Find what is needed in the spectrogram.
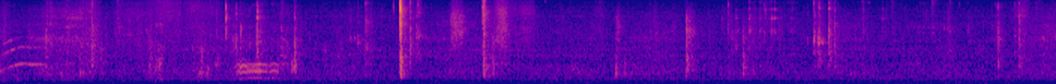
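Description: A domestic cat meowing briefly twice, once at the start and again about three seconds in, with a few sharp clicks in between.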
